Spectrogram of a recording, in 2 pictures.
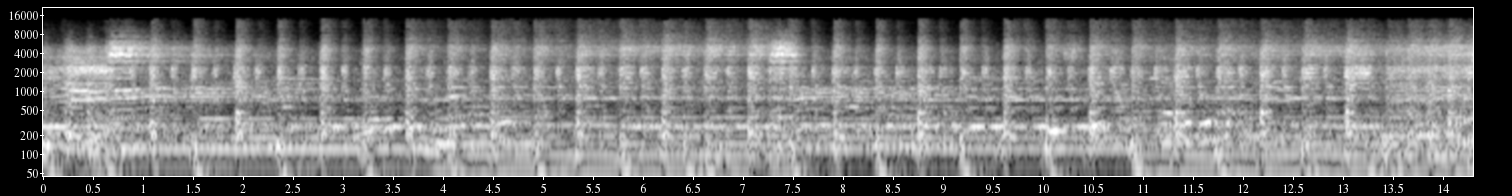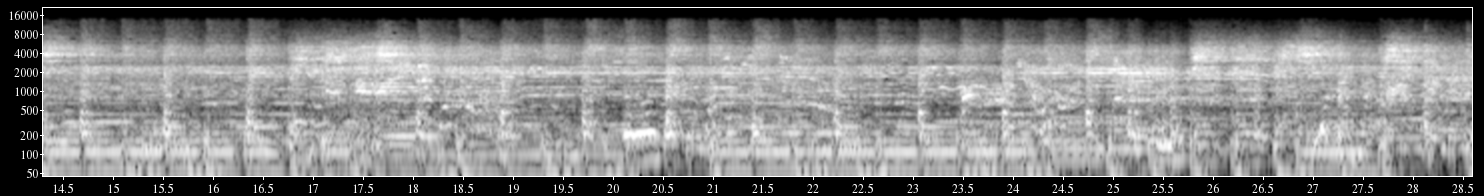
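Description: Rock band playing live, heard close to the stage: a man singing over electric guitar and a steady drum beat.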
